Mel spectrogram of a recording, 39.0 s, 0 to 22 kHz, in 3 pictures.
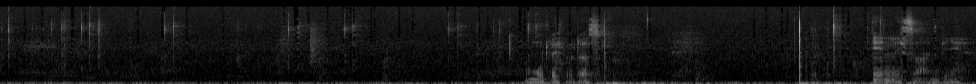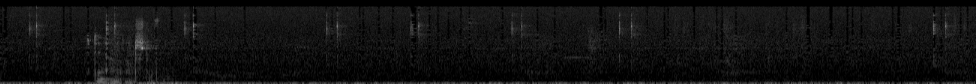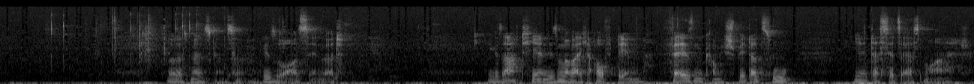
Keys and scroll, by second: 29.1 alt+scroll down 1, 35.1 alt+scroll down 1, 35.8 alt+scroll up 1.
